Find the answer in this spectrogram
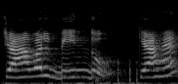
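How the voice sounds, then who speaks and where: A woman leads a spoken-English class in Hindi, her very high voice pushed and bright with fairly even intonation. She asks the students questions and answers them herself, slowing down to spell out each English phrase.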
